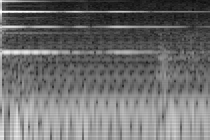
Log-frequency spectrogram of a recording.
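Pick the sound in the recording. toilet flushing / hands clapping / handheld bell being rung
handheld bell being rung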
